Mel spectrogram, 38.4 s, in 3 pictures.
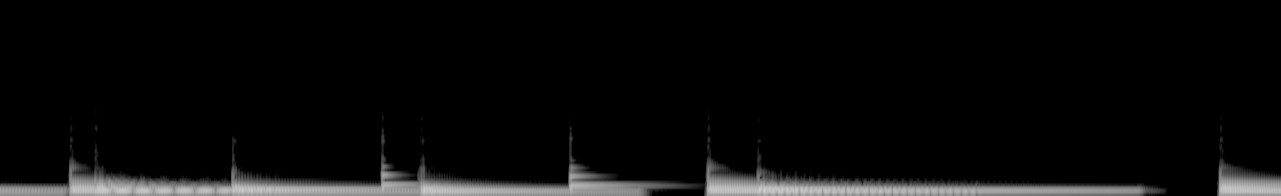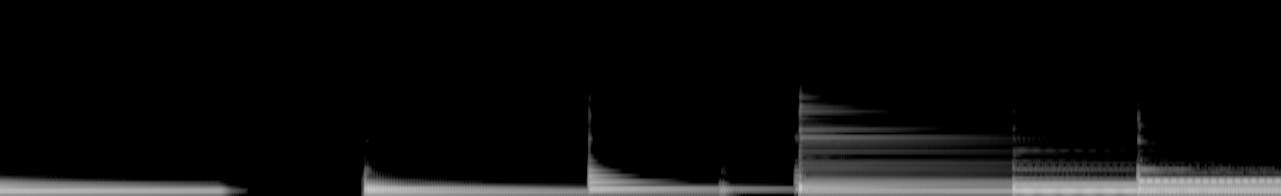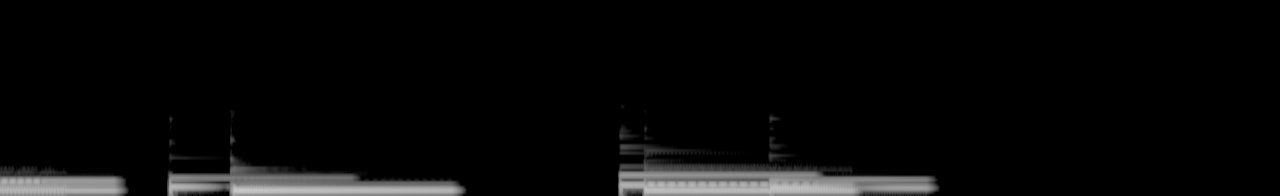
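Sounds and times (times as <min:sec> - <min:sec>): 
electric bass: 0:00.0 - 0:06.5, 0:07.1 - 0:11.4, 0:12.2 - 0:15.1, 0:16.5 - 0:20.2, 0:20.8 - 0:30.2, 0:31.8 - 0:35.0.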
